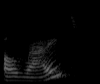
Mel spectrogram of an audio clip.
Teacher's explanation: The word right, the pitch would go up.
